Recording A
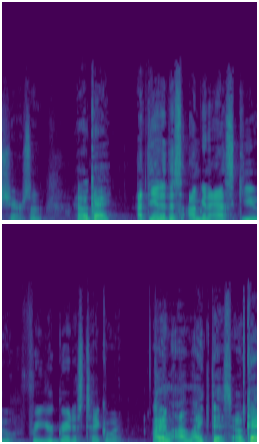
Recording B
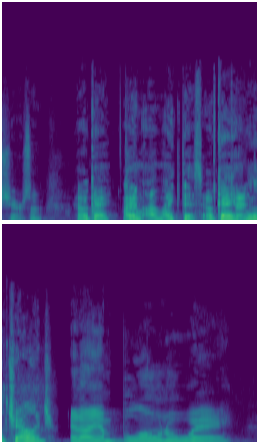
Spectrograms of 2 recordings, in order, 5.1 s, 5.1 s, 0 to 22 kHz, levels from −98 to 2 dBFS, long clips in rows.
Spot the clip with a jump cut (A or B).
B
